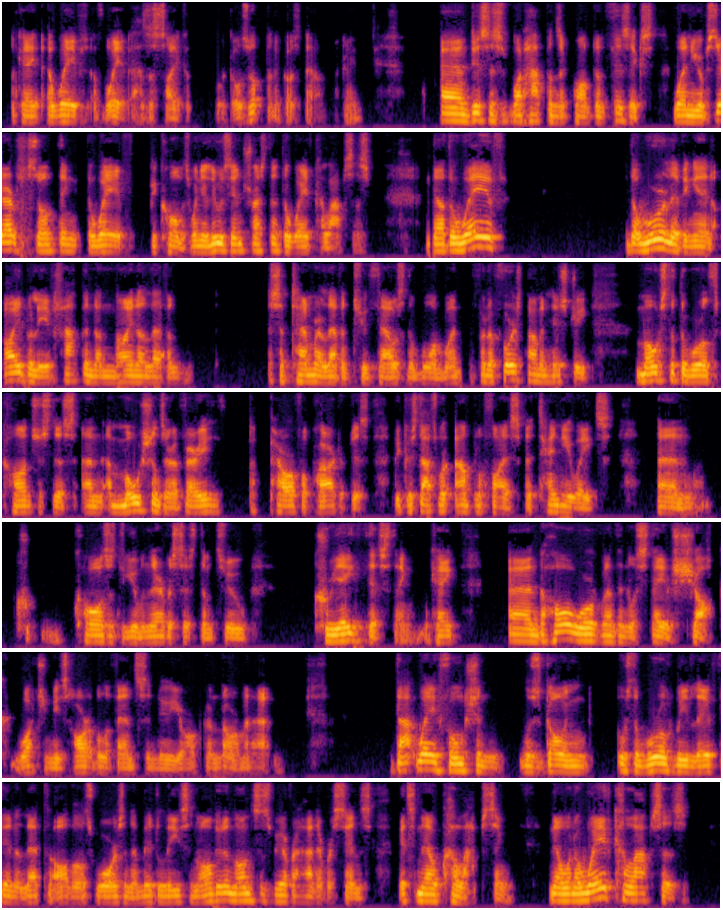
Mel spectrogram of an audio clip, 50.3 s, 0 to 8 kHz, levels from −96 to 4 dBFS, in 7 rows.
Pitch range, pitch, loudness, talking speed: 95-115 Hz, 105 Hz, -17 LUFS, 180 wpm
